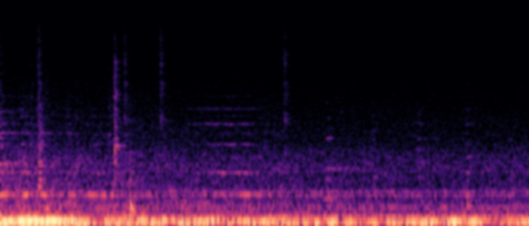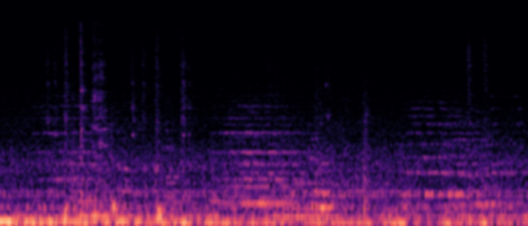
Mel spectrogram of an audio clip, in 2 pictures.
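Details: Swarm of bees gathered on a glass roof in central Toulouse, France, where the caller had first suspected hornets; a dense, steady low buzzing hum with faint tonal bands, broken by scattered sharp clicks over a constant low rumble.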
